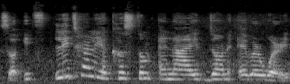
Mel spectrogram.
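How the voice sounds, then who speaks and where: In a Spanish accent, the speaker moves at a fairly slow pace with lively intonation, over noticeable background noise. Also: woman. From Mexico. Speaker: book vlogger. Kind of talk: casual book review vlog.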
